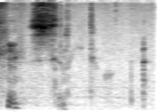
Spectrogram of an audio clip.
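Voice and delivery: soft, slow whisper to the dog. Real, not acted. Whispering fondly to her silly dog. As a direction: murmur it tenderly, slowly.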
